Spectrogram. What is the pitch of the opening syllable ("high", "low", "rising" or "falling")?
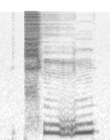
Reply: low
